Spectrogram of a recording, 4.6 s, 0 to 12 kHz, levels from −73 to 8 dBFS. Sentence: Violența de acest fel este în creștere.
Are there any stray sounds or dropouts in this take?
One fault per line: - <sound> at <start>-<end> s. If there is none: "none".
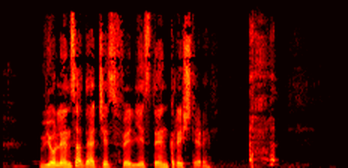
- cough at 3.3-3.7 s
